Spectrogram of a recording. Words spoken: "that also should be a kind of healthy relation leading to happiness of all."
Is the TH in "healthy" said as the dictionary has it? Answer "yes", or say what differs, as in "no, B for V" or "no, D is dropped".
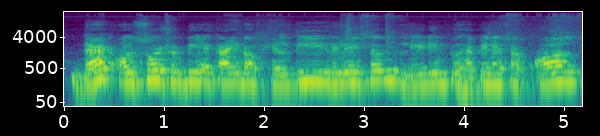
no, T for TH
